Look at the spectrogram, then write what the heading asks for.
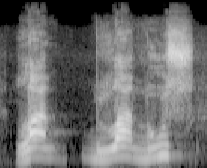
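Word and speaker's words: Lanús: E essa declaração veio depois da derrota do Flamengo pro Lanuz. É isso, né, Lê? A pronúncia desse time aqui, Lanus, por 1 a 0 no jogo de ida da Recopa Sul-Americana, tá?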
